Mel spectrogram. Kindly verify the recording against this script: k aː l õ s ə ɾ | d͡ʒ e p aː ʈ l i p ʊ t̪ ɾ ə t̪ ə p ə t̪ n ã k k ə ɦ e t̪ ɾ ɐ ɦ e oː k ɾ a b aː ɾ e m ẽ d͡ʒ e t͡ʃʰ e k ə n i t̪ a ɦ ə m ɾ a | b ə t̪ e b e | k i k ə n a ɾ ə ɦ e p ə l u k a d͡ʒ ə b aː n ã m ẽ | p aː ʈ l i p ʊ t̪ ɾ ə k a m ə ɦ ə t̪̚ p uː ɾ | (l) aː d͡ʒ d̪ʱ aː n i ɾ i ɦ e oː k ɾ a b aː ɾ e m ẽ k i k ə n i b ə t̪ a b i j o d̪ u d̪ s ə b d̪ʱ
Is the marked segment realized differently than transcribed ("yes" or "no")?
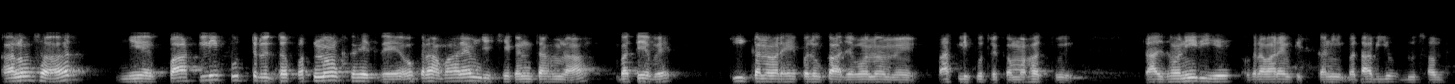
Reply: yes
